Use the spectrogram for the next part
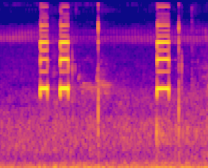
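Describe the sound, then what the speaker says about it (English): Three short electronic low-battery beeps from a Hubsan drone controller, two close together and then one more after a pause, over faint background noise. "you do want a beep when it's getting low on battery for the controller"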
